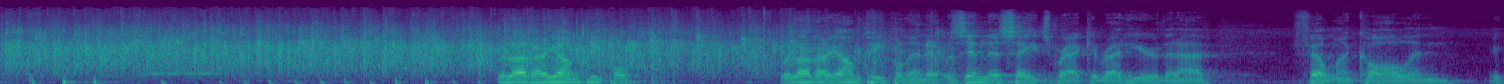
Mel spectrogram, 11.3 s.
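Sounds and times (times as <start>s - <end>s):
audience hand clapping: 0.0s - 7.3s
speech: 3.7s - 4.9s, 5.8s - 9.2s, 9.8s - 11.2s.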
